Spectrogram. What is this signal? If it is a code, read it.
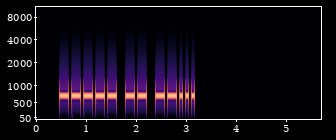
Morse code, heard as a keyed tone, about 20 wpm, 700 Hz. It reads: 0M7
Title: Three Letter-Number Combinations - 20wpm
